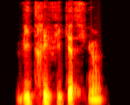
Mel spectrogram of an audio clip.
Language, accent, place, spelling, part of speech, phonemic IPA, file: French, France, Lyon, vitrification, noun, /vi.tʁi.fi.ka.sjɔ̃/, LL-Q150 (fra)-vitrification.wav
- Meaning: vitrification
